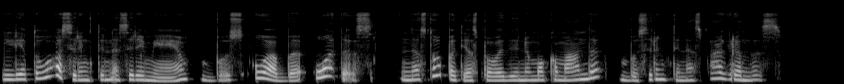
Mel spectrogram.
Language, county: Lithuanian, Telšiai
